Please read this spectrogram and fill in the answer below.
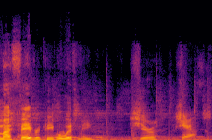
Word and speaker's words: Shira: favorite people with me, Shira. Shira. Shara. She pronounces the I differently than I do, but she's Canadian, and I'm not.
